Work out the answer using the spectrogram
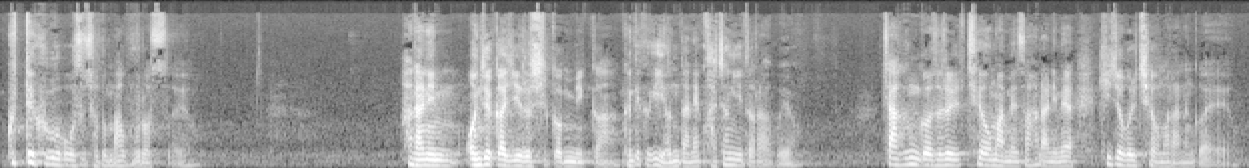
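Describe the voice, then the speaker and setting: Korean pastor preaching in a reverberant hall. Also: male voice, mid-range voice, a little fast, gravelly. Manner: animated storytelling, acts out his own prayers and dialogue. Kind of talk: sermon with personal stories. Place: church sanctuary. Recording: long church hall reverb.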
